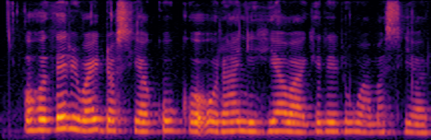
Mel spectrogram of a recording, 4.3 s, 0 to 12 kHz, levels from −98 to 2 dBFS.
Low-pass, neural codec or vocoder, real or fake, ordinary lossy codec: none; none; real; none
